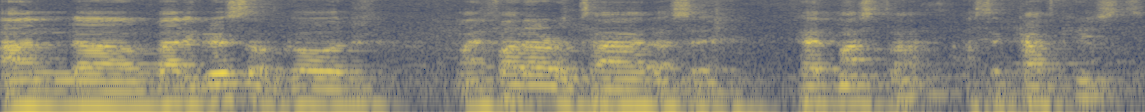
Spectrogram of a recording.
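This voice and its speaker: A man in a Nigerian accent, medium pitch and fairly even intonation, with noticeable background noise and audible room echo. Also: moderate pace. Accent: Nigerian Igbo English. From Nigeria, Anambra State. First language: Igbo. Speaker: politician. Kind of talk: public speech. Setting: meeting hall with audience.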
